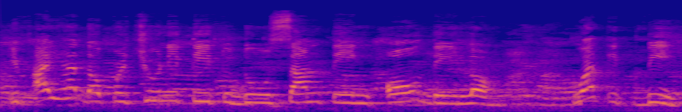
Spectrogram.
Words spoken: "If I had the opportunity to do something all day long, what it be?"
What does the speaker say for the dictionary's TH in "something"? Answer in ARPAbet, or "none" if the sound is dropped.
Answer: T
